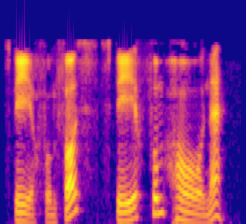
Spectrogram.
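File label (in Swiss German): "fass", Bas Rhin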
